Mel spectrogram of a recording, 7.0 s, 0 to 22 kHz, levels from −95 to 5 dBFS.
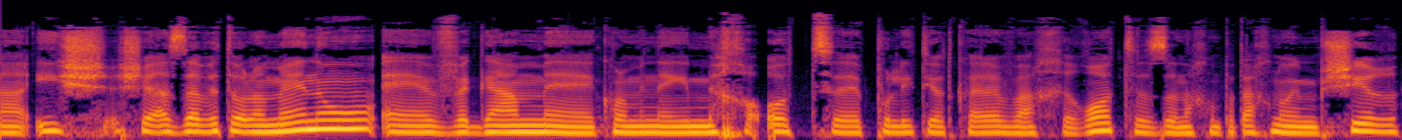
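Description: At 0.60 to 0.62 s, 3.76 to 3.87 s and 5.80 to 5.82 s the speech shows lost LE Audio frames. The LC3 decoder filled each gap by repeating the last spectrum with random signs, so the sound briefly turns into a noisy smear. On a spectrogram the harmonics blur into broadband hash. The middle loss is scattered dropouts totalling 75 ms, the longest run about 30 ms, and shows several smeared patches rather than a fade to silence.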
